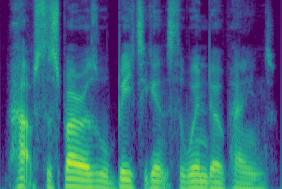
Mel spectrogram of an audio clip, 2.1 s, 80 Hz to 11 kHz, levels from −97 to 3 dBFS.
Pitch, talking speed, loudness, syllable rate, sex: 110 Hz, 225 wpm, -17 LUFS, 7.1 syllables/s, male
